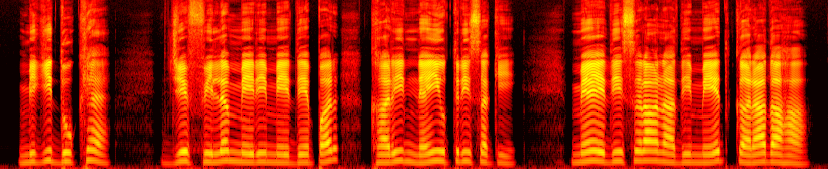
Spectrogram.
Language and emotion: Dogri, sad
